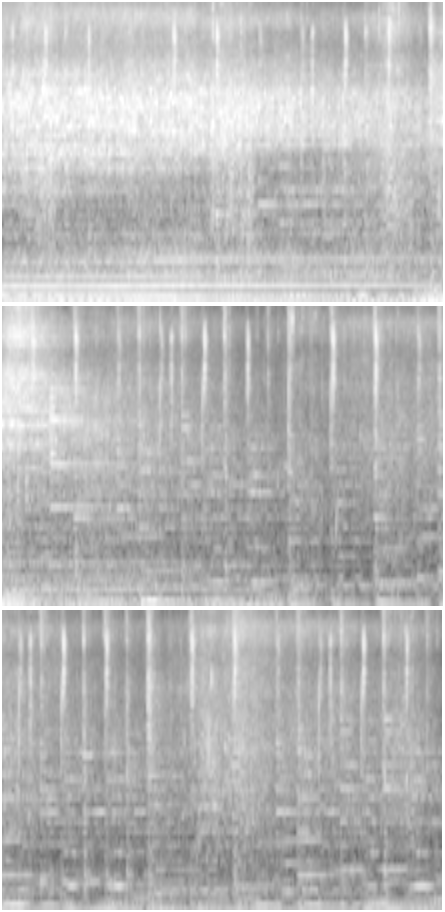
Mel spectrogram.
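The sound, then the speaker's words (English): A boat engine drones steadily as the boat heads out of St. Margaret's Bay, a deep continuous hum layered with rushing, splashing water, with no voices, over about thirteen seconds. “By the time Conrad steers his boat out of St. Margaret's Bay”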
